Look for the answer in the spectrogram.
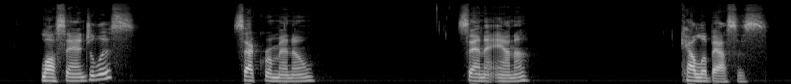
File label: Los Angeles to Calabasas, Spanish words used in English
